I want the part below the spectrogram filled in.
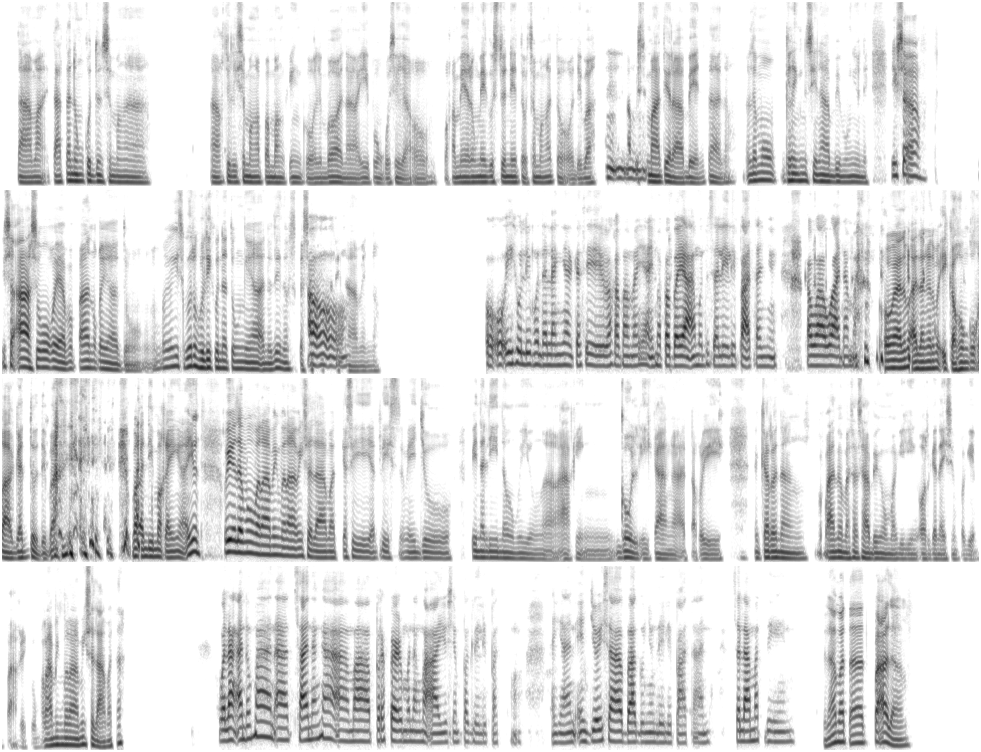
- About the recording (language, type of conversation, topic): Filipino, advice, Paano ko maayos na maaayos at maiimpake ang mga gamit ko para sa paglipat?
- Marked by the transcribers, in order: chuckle; laugh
